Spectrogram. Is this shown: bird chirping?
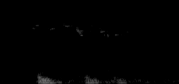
yes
